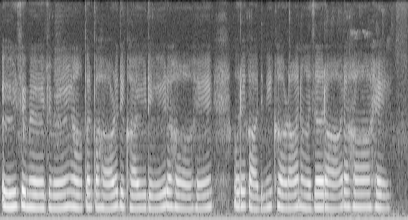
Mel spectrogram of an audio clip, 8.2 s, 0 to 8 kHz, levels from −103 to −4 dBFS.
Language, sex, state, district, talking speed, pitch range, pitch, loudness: Hindi, female, Rajasthan, Jaipur, 130 wpm, 170-185 Hz, 180 Hz, -17 LUFS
